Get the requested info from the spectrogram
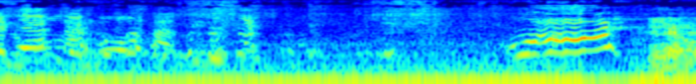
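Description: Women's voices chatting, with a high-pitched exclamation near the end, over a steady low hum.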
